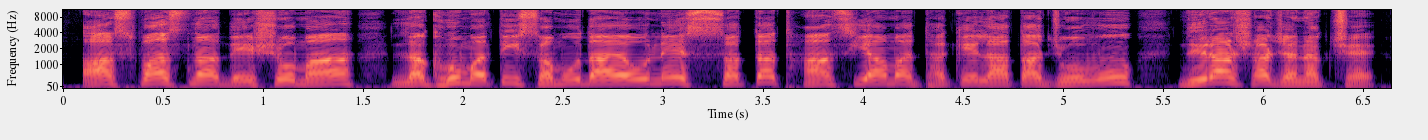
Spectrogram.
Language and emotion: Gujarati, angry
